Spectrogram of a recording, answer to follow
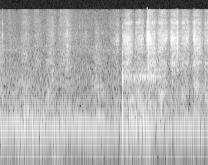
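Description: Small plastic model-kit part being filed with a nail file: quiet at first, then a quick run of short scratchy strokes starting a little over a second in, as the sprue cut is cleaned up.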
